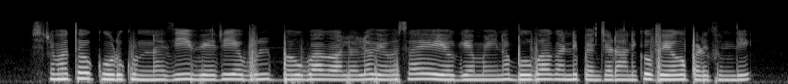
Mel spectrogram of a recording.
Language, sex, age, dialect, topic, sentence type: Telugu, female, 25-30, Central/Coastal, agriculture, statement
